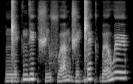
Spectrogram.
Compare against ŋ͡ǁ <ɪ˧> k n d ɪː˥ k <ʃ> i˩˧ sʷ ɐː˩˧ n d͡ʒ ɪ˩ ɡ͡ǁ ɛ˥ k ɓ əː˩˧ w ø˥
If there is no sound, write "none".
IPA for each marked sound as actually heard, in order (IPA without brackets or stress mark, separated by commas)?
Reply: ɪ˩, ʃ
